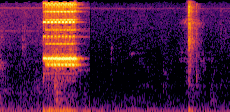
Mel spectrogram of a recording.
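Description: A loud, shrill telephone bell rings once for about half a second, a call from Daddy, followed by a shorter, fainter ring burst a moment later, with quiet background and no talking.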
